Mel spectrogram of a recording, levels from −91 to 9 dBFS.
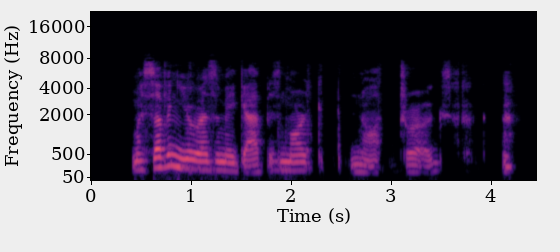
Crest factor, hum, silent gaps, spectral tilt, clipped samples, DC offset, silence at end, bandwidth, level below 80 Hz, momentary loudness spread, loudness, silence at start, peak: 22 dB; none; 2.35-2.42 s, 3.96-4.08 s; -3.5 dB/octave; under 0.1%; under 0.1%; 0.25 s; 8.4 kHz; -88 dBFS; 17 LU; -39 LUFS; 0.4 s; -20 dBFS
